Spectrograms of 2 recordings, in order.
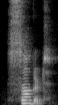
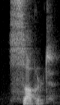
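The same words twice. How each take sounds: First: Sogert said again alone, high and breathy; repeated for learners. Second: Said in the usual way. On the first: Shown as a demonstration. Teacher repeating sogert high for learners. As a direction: give sogert once more, high and soft. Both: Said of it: "The Irish for priest is sogert".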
